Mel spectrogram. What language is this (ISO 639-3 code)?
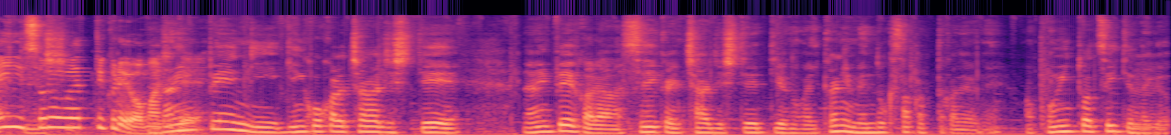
jpn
